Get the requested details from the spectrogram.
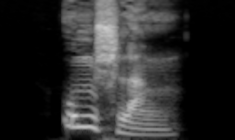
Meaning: first/third-person singular preterite of umschlingen
- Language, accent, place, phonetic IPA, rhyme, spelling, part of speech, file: German, Germany, Berlin, [ˈʊmˌʃlaŋ], -ʊmʃlaŋ, umschlang, verb, De-umschlang.ogg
